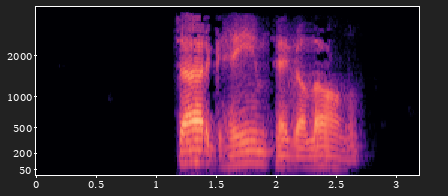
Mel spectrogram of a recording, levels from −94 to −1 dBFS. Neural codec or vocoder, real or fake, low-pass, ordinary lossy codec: codec, 16 kHz, 1 kbps, X-Codec, HuBERT features, trained on LibriSpeech; fake; 3.6 kHz; AAC, 16 kbps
